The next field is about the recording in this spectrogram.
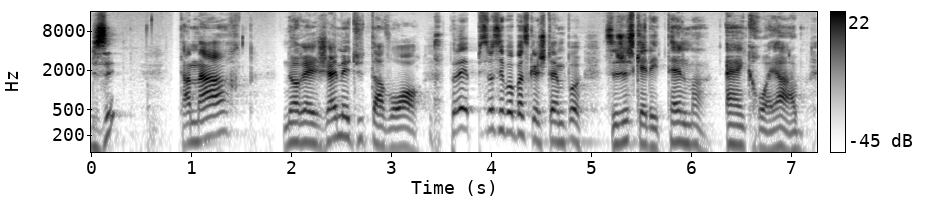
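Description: With very wide pitch swings but very even loudness, a man talks at a moderate pace in a fairly high pitch, leaving long, frequent pauses. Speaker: comedian. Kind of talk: comedy podcast jokes. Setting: stage with audience.

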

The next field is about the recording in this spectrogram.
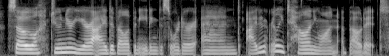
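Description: On a very clean recording with a silent background, a woman talks in a normal speaking voice at a medium pitch, a moderate pace and with ordinary pitch variation. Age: 20s. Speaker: podcast host and breathwork facilitator. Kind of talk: personal storytelling monologue. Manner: casual, laughing often.

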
